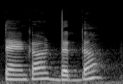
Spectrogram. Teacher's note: ਜੀਭ ਨੂੰ ਉਲਟਾ ਕੇ ਜੋ ਬੋਲਦੇ ਆ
